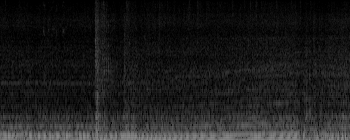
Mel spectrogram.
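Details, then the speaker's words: NFT drag car on a test drive around the block with light throttle and low power on a back road. Smooth, even engine pull with clean shifts and no thump or shudder; the driveshaft feels smooth with no vibration. "yeah it sounds good feels good no vibration feel test drive went good everything felt fine uh drive shaft felt smooth there's no crazy vibrations"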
